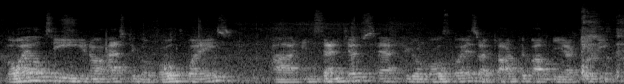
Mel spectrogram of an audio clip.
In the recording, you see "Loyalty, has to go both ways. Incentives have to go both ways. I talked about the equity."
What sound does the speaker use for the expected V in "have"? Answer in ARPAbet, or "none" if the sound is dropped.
F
